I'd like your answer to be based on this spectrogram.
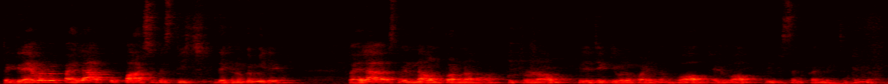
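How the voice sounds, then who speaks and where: A man's voice: on the high side, dark tone. A man teaching an English lesson, who keeps checking in with his students and asks and answers his own questions. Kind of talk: classroom lesson explaining grammar. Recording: very echoey room.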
